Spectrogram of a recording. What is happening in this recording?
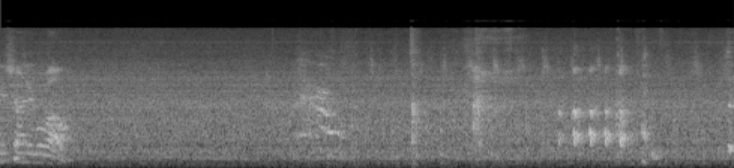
A woman speaking and a cat meowing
